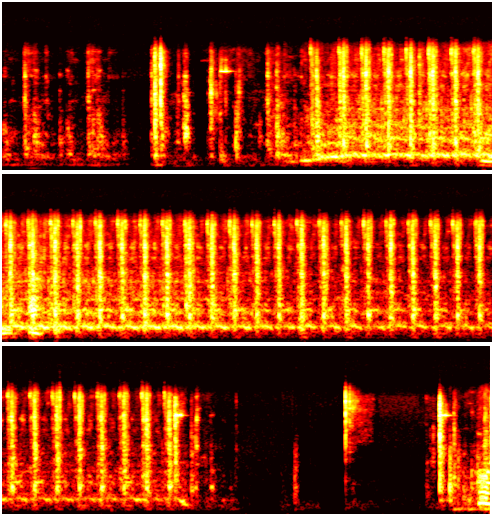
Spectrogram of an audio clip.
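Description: A sewing machine stitches a seam for a snippet basket on a sewing runner, running in one steady, rapid mechanical chatter for about nine seconds, with scattered handling clicks before and after.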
